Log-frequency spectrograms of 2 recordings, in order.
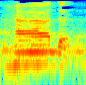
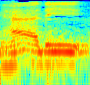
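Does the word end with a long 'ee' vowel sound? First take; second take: No; Yes. First: The word ends without a final long vowel. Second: The word ends with a long 'ee' vowel. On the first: "الوقف بحذف التنوين وبحذف الياء" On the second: "ويصح الوقف بإثبات الياء ساكنة"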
